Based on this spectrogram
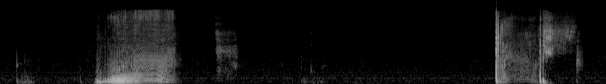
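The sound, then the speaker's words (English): A loud, buzzing fart-like squelch from a squeezed slime toy lasts under a second, followed by a few faint squishes and then a second, sharper wet squish near the end. “Maniacally at the fart sound.”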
